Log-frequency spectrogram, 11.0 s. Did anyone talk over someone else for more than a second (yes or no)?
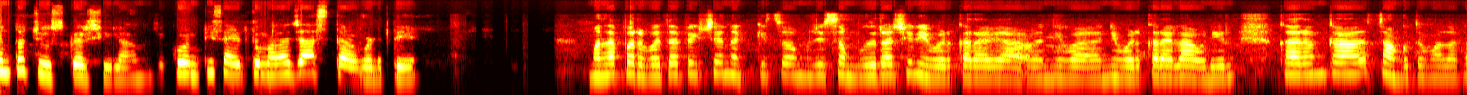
no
